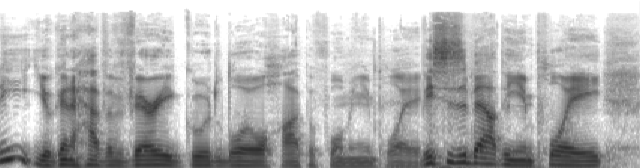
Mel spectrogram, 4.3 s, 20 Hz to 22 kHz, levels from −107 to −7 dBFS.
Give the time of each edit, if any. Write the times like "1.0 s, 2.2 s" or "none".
2.7 s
